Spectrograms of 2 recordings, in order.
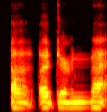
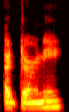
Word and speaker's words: Adurna: Yeah, because remember how I originally just mistakenly said Aderna as Aderny, and now that's just what I call Aderna a lot of times.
